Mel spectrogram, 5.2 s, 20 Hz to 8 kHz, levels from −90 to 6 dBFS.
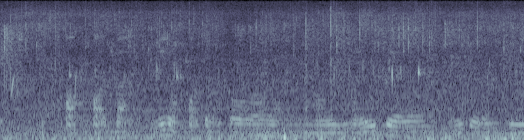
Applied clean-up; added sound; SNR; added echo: none; Bird; -3 dB; reverberation time 0.2 s.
